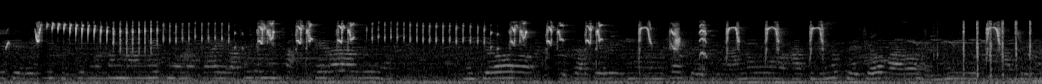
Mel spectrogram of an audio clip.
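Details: Long-tailed shrike song: a long, varied stream of high, rapid chattering notes and short sharp whistles, delivered in dense bursts with brief pauses, ending in a fast run of clipped staccato notes.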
